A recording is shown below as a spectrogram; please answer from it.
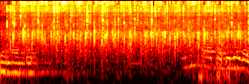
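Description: A crowd at a devotional singing event applauds a young singer of Dasa songs, a dense, continuous wash of clapping close by, with a voice briefly heard at the start and end.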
